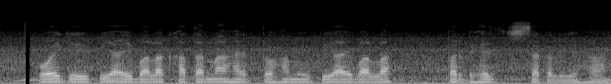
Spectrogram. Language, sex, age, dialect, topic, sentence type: Magahi, male, 18-24, Central/Standard, banking, question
